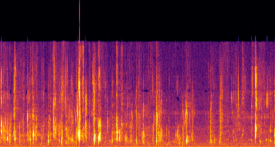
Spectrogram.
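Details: Crunchy bites as a Pembroke Welsh Corgi eats purple cabbage, with snappy leaf-cracking chews, one louder crack early on, then steadier, quieter mastication.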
